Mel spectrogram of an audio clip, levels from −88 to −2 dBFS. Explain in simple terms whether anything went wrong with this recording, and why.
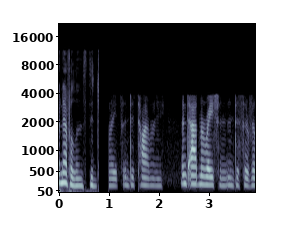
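An input switched to a poorer device at about 0.8 s, and the sound stays that way to the end. There is a short gap, about 0.2 s, then the speech turns dull and boxy, with nothing above 3.8 kHz, the narrow range a headset call mode passes. The loudness stays about the same, but a faint new background noise appears. That combination points to the recording likely jumping to a different microphone.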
